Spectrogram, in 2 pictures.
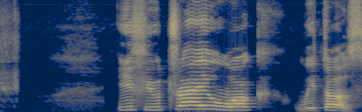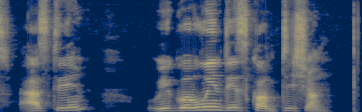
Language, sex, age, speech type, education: Nigerian Pidgin, male, 46-60, read, tertiary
